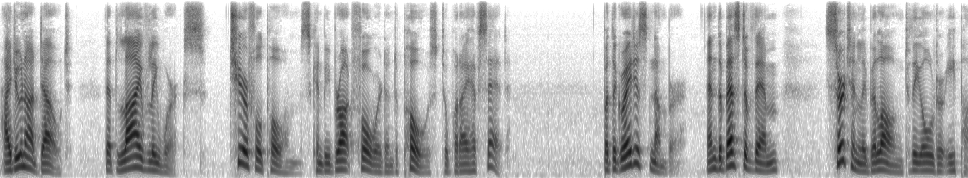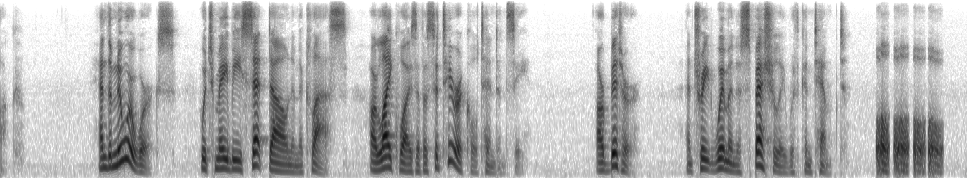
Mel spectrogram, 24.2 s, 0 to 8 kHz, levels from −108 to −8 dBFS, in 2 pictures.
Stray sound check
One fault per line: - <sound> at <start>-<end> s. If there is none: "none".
- laugh at 23.1-23.9 s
